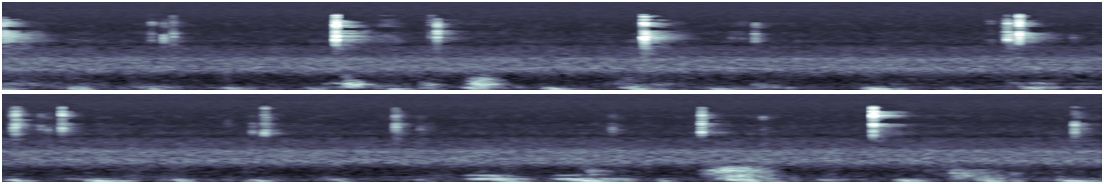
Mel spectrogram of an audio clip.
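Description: A thin dark-handled blade scores lines across the corner and face of a solid pink rectangular bar of soap held in the hand. About thirteen quiet, irregular scrapes are heard, each a soft low scratch topped by a short, sharp, bright click that dies away almost at once, over a faint steady hiss.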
